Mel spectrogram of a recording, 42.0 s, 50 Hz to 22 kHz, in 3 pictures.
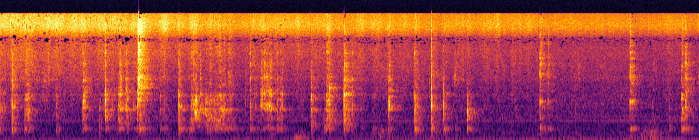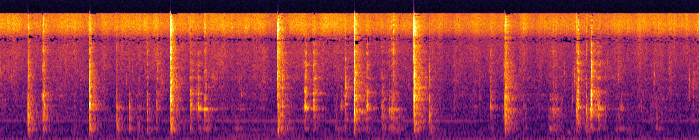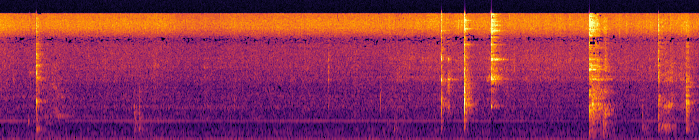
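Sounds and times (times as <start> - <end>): ladle scraping and clinking in pan: 41.1 - 41.9.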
